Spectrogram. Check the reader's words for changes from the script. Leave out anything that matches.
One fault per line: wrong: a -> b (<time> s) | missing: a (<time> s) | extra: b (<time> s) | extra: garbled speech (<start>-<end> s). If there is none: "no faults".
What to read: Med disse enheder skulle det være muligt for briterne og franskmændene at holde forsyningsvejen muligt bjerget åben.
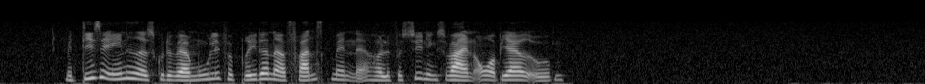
wrong: muligt -> over (4.8 s)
